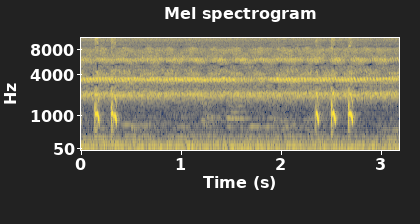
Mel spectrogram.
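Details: At night in a rainy garden, a toad gives two quick croaks. A short pause follows, then a run of three croaks. A constant shrill insect drone continues behind.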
